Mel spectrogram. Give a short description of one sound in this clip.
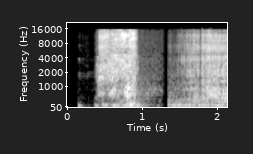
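A paper card slides onto a surface.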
